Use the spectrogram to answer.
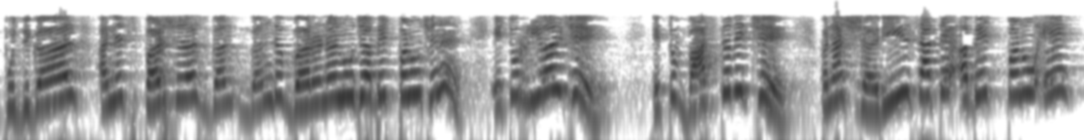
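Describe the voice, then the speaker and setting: Woman scripture teacher, unhurried and questioning, dull lo-fi recording. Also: very high voice, expressive. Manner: questioning, keeps asking listeners if they follow. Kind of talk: religious discourse to a group.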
